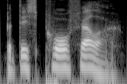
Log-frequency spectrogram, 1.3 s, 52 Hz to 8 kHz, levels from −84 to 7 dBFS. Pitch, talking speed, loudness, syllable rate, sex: 120 Hz, 190 wpm, -17 LUFS, 5.0 syllables/s, female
